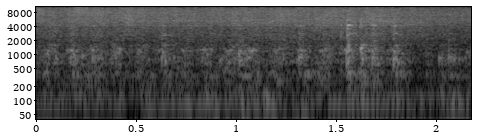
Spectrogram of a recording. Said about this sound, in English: Now give that a flip. Cook it on the other side.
